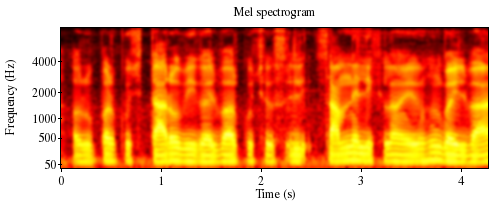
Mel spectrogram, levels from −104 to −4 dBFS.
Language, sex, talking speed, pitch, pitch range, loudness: Bhojpuri, male, 195 wpm, 95 Hz, 95-100 Hz, -23 LUFS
